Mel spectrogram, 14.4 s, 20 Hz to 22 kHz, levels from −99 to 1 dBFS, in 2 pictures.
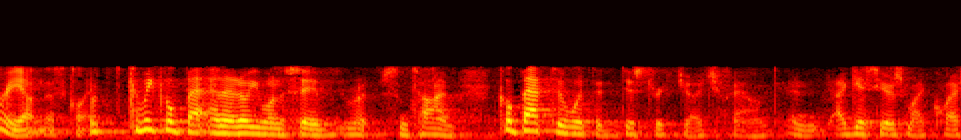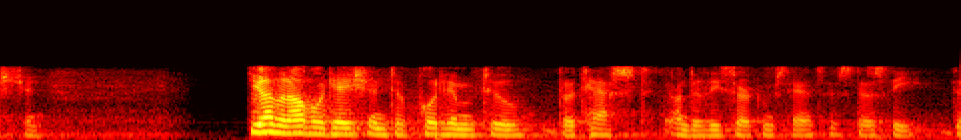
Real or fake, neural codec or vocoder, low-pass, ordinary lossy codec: real; none; 3.6 kHz; AAC, 24 kbps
